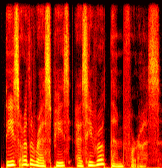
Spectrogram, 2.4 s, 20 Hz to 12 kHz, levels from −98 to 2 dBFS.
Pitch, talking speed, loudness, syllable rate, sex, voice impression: 220 Hz, 245 wpm, -16 LUFS, 6.9 syllables/s, female, very feminine, young, very thin, tensed, slightly powerful, very bright, soft, muffled, fluent, slightly raspy, very cute, intellectual, very refreshing, sincere, slightly calm, very friendly, very reassuring, very unique, elegant, slightly wild, very sweet, very lively, kind, slightly sharp, slightly modest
